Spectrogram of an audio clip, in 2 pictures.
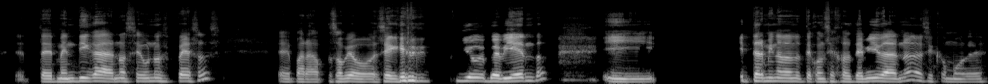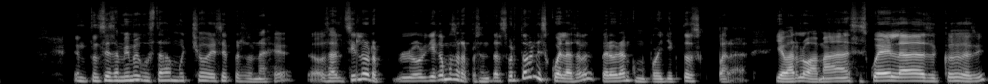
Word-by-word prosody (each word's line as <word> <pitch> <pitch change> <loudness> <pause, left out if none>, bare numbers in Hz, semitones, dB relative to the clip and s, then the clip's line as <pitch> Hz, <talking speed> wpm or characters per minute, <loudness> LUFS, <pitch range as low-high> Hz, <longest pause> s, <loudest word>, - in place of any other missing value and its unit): eh, - - -16
te 135 -1 +2
mendiga, 140 +1 +4
no 145 +1 0
sé, 150 +3 -5
unos 145 -2 -3
pesos, 155 - -2 0.6
eh, 130 -2 -6
para, 120 -2 -3
pues, 130 - -12
obvio, 130 -3 +1
seguir 155 +3 +4 0.2
yo 160 -1 +3
bebiendo 160 - +5 0.5
y 125 -2 -1 0.8
y - - -8
terminó 155 -1 +4
dándote 145 -2 0
consejos 135 0 -3
de 130 - +3
vida, 140 -1 +5
¿no? 175 +8 -2
Así 170 -8 -3
como 130 -4 -7
de 125 +1 -9 0.7
entonces, 165 +3 -4
a - - -1
mí 185 +1 -1
me 205 - 0
gustaba 180 -1 -4
mucho 180 0 -6
ese 160 +2 -5
personaje, 140 +3 -10
o - - -9
sea, 150 0 -2
sí 205 - -4
lo 245 +2 +2
rep - - -6
lo 155 +1 -5
llegamos 215 +7 -2
a 215 - -1
representar, 140 +3 -7
sobre 195 +3 -7
todo 295 - 0
en 330 - -6
escuelas, 165 - -1
¿sabes? 240 +1 -5
Pero 145 +1 0
eran 165 +3 0
como 135 -4 -9
proyectos 135 +3 -6
para - - -10 0.3
llevarlo 145 +1 +1
a 125 - -1
más 150 +4 -1
escuelas, 170 +2 +4
cosas 160 -4 -2
así. 205 +8 -7
150 Hz, 175 wpm, -22 LUFS, 135-170 Hz, 0.8 s, bebiendo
